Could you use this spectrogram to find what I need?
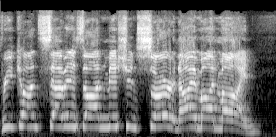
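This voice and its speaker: The speaker uses a put-on character voice at a high pitch. The delivery moves at a fairly slow pace. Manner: yelling, defiant.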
